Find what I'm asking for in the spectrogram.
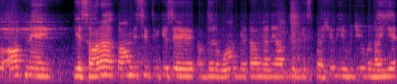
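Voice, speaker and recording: The voice moves at a moderate pace in a monotone, flat intonation over noticeable background noise. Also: woman, fairly high pitch for a woman. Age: 60s. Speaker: home remedy advisor. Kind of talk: casual advice monologue.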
